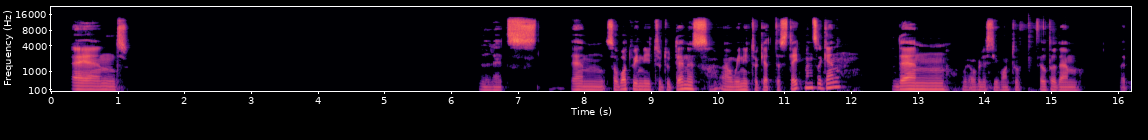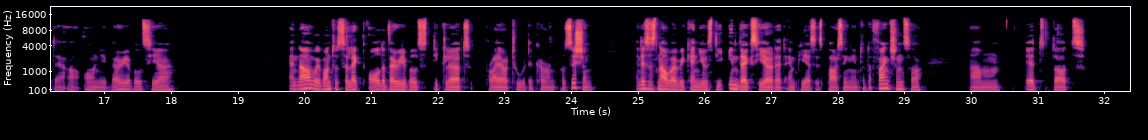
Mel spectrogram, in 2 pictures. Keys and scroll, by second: 11.2 super+space, 19.2 Right, 20.1 super+space, 30.1 BackSpace, 31.3 super+space.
